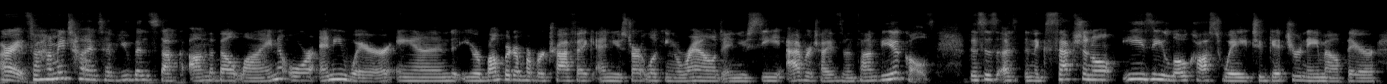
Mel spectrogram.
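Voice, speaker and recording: A woman's fairly low-pitched voice, bright and sharp in tone, with ordinary pitch variation and hardly any pauses. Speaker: graphic design business owner, workshop presenter. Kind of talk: presentation. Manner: fast.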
